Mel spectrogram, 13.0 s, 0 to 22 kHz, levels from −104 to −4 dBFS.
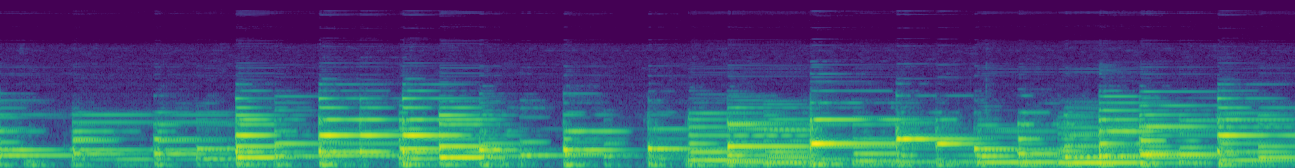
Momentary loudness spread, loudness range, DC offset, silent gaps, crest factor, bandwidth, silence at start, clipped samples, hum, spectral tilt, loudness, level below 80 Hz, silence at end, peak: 13 LU; 4 LU; under 0.1%; none; 18 dB; 3.8 kHz; 0 s; under 0.1%; none; -12 dB/octave; -18 LUFS; -42 dBFS; 0 s; 0 dBFS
